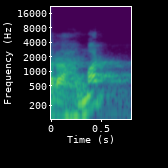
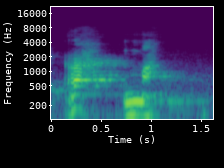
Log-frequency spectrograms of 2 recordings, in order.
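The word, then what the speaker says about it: رحمة: tentang Rahmat Rahmat head atau Rahmah karena di belakang itu tak marbutoh boleh bacanya Rahmat orang Indonesia atau kalau pakai ilmu tajwid Rahmah baik ini masjid Arrahmah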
